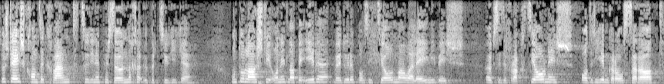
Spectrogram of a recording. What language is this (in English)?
Swiss German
